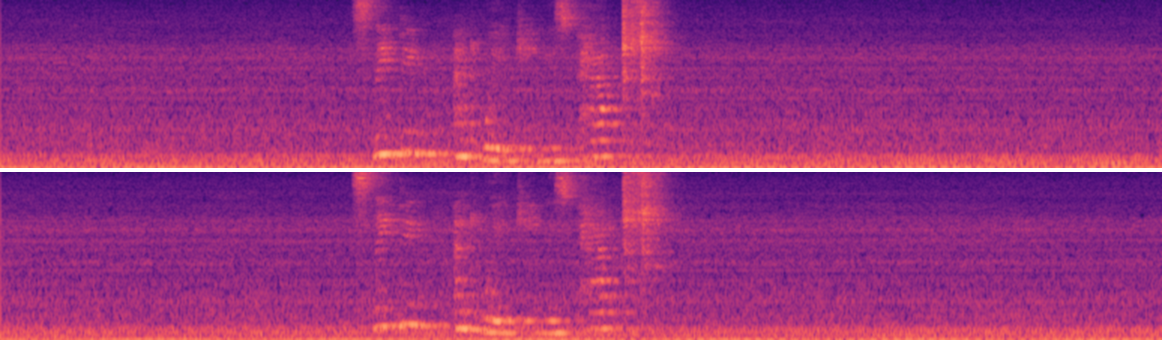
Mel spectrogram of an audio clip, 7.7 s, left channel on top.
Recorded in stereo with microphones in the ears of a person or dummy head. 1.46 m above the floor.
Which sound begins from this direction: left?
A camera shutter, at 4.1 s.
